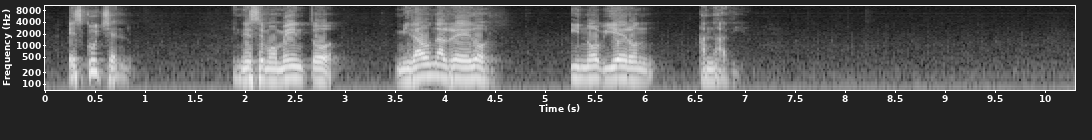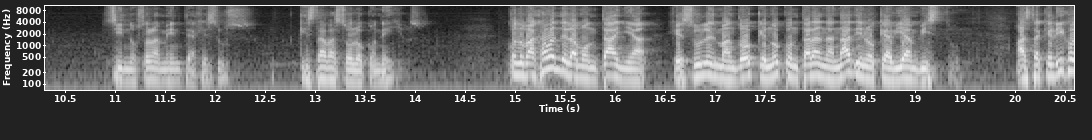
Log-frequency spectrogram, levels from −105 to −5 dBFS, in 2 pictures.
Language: Spanish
